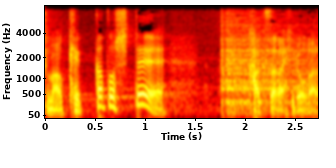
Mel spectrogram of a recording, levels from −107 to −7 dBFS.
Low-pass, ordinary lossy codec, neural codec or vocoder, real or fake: 7.2 kHz; none; none; real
